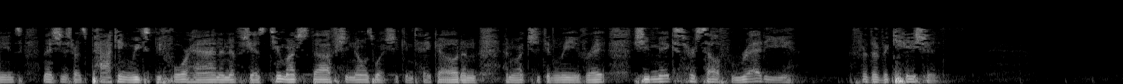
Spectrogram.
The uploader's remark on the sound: As we gather for the first service of 2017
